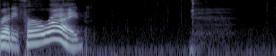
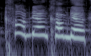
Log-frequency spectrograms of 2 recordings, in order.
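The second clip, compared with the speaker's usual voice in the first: mock soothing; 11 semitones higher than usual. Character soothing panicking heroine.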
